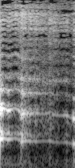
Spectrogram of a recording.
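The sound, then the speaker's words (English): A person mimics the goats inside the ship in a Guardians of the Galaxy movie scene: one short, wavering, nasal bleat with a shaky pitch that dips and then rises again at the end, lasting under a second. “And it shows them on the ship, and the goats are just, like, inside the ship, and they're just like...”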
